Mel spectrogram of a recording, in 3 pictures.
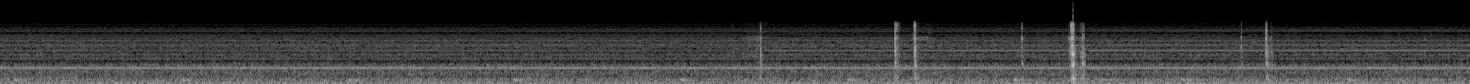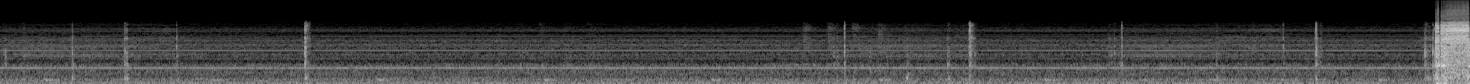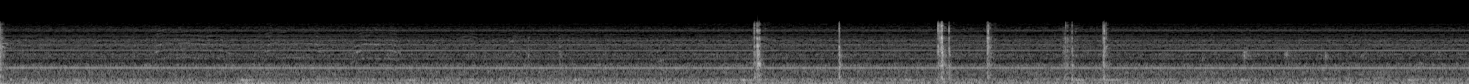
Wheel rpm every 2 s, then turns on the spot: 0, 0, 0, 0, 0, 0, 0, 0, 0, 0, 0, 0, 0, 0, 10, 0, 0, 0, 0, 0, 0, 0.
none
